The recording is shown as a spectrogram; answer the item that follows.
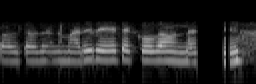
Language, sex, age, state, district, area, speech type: Telugu, female, 18-30, Andhra Pradesh, Srikakulam, urban, conversation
